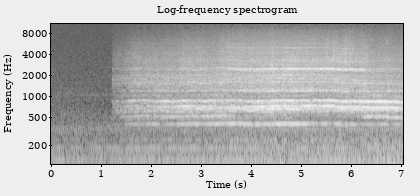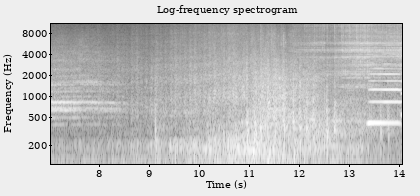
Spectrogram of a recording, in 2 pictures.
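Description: A train horn sounding a steady chord of several tones, growing louder as the train approaches, then giving way about eight seconds in to the rushing, rattling noise of the train passing close by. Music comes in just before the end.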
